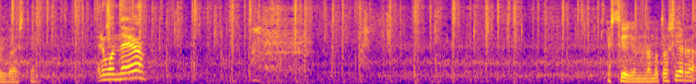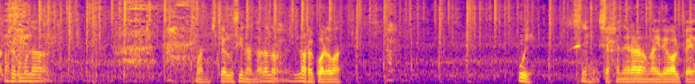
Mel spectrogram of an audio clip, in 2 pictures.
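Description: Footsteps pad over grass.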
